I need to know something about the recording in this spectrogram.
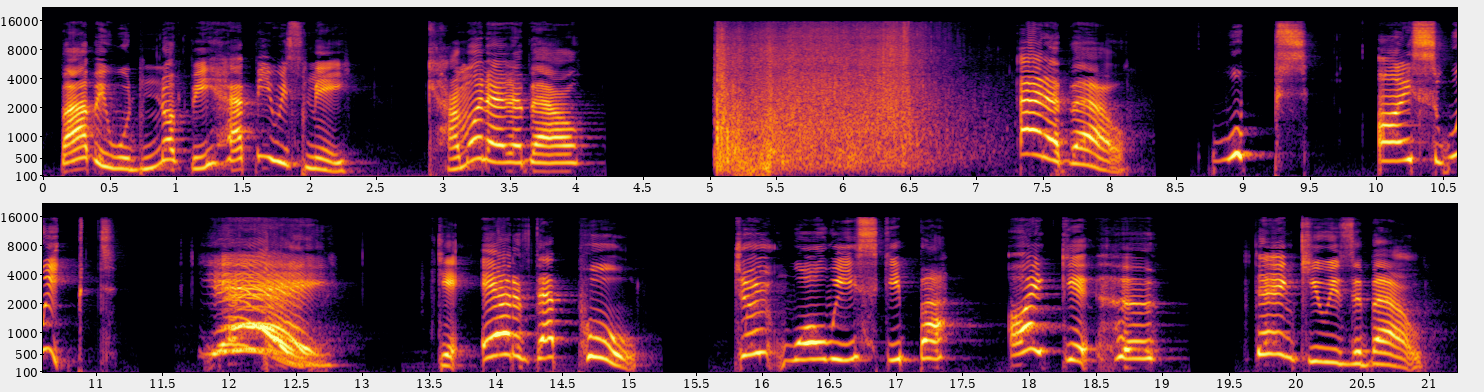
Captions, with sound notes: Barbie would not be happy with me! Come on Annabelle... (Splash) Annabelle! Whoops! I slipped! Yay! Get out of that pool! Don't worry Skipper, I get her! Thank you Isabelle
